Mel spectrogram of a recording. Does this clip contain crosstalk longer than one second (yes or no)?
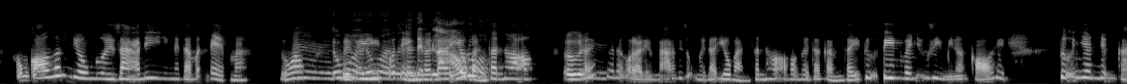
yes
